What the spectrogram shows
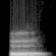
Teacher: es hacer la misma e pero redondeando nuestros labios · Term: e abierta redonda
